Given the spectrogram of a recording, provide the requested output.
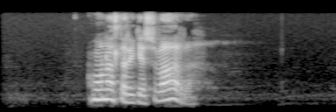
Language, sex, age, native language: Icelandic, female, 60-69, Icelandic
